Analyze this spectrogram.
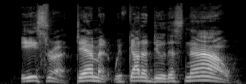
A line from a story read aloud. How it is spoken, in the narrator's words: yelled Vago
